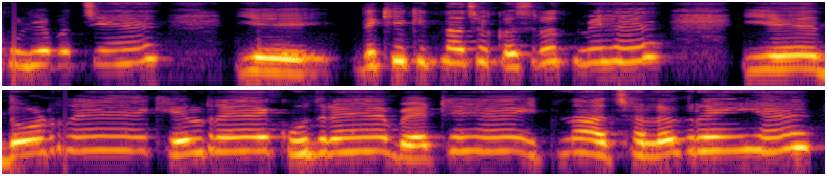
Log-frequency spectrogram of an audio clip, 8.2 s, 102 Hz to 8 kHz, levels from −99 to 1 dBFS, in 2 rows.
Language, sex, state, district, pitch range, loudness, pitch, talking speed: Hindi, female, Jharkhand, Sahebganj, 295-360 Hz, -16 LUFS, 335 Hz, 205 wpm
